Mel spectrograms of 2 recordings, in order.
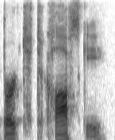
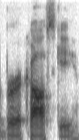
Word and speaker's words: Burakovsky: believe the other night he said Bert Tarkovsky for Burakovsky.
